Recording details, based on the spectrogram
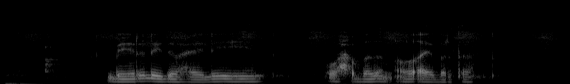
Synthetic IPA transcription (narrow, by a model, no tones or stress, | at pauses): bɛːɾɐlɛjðɐwɑħɑjlɛːjɪhiːn | wɑ̰ħbɐðɐnɔ̰ːʔɛ̰jbɐrt̪ʰaːn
